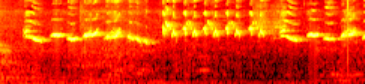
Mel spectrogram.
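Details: Oriental magpie-robin singing for caged-bird training in sharp rolling style: a wavering whistled phrase, then rapid repeated chatter notes and more whistles.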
